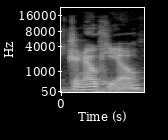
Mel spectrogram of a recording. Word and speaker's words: Ginocchio: you know, my last name is Ginocchio, which mm-hmm. rhymes with Pinocchio, the Disney character based on an Italian folktale.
